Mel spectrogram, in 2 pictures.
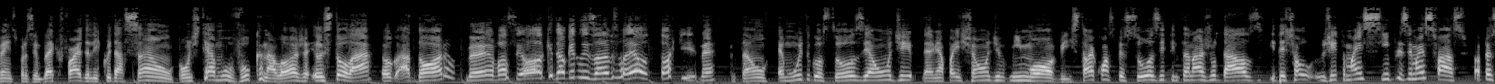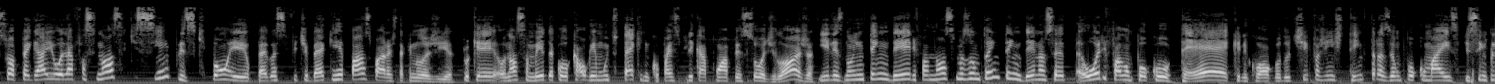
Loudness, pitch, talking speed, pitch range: -18 LUFS, 195 Hz, 270 wpm, 175-225 Hz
